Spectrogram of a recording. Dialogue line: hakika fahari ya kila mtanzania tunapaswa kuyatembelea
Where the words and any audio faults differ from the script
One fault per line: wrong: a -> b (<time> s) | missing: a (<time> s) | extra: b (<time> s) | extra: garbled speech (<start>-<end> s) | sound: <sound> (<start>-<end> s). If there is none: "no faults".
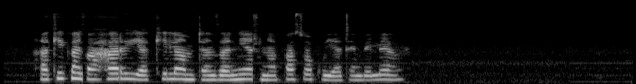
no faults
